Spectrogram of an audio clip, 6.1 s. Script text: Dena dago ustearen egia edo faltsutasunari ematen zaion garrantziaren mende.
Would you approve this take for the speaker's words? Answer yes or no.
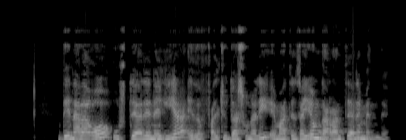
yes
